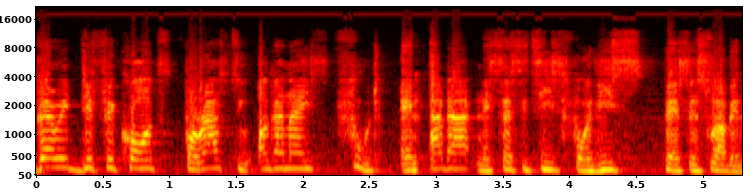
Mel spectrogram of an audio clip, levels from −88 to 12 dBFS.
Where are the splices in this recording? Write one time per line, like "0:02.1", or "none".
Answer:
0:01.0
0:02.6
